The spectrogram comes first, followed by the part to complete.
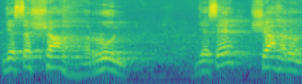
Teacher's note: تو یہ ہا سینے سے ادا ہوتا ہے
